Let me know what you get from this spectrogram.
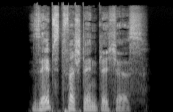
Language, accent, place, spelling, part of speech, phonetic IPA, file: German, Germany, Berlin, selbstverständliches, adjective, [ˈzɛlpstfɛɐ̯ˌʃtɛntlɪçəs], De-selbstverständliches.ogg
- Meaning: strong/mixed nominative/accusative neuter singular of selbstverständlich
